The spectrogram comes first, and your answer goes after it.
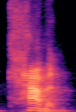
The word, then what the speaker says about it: KABN: have David lucat he is the CEO of cabin I'm assuming that's how you pronounce it it is K a BN that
